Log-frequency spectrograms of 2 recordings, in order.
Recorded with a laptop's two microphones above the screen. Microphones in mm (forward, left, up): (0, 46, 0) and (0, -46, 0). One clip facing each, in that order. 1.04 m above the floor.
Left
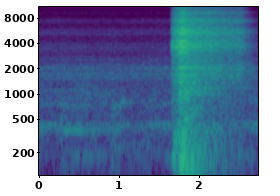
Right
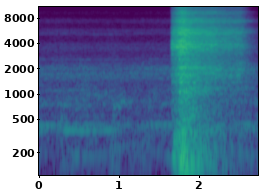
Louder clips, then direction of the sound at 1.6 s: Even; 30° left (ahead or behind).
